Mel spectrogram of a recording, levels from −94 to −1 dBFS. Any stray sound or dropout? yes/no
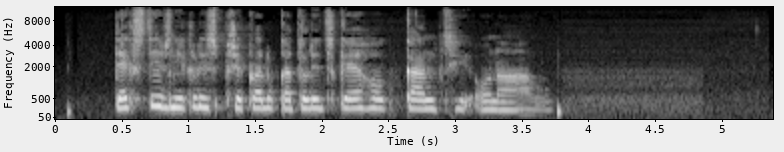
no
